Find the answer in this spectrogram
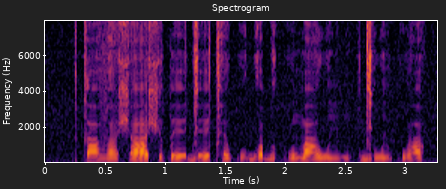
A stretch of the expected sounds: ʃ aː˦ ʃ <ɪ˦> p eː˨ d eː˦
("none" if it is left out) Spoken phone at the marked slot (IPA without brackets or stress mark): ɪ˦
